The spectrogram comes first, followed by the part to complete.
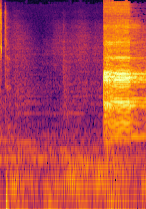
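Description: A game-show buzzer going off: a sudden loud, steady electronic buzz that starts about one and a half seconds in. It signals that a contestant has buzzed in to answer.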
